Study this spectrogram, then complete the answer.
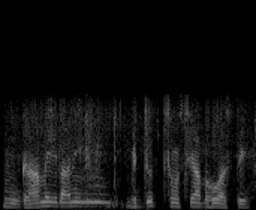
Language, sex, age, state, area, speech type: Sanskrit, male, 18-30, Uttarakhand, urban, conversation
